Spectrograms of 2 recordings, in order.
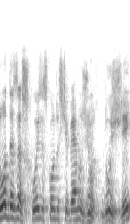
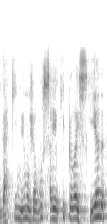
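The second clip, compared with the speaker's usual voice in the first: inner thought; 2 semitones higher, 7 dB quieter than usual. Retold or imitated. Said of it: "Eu falei assim".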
